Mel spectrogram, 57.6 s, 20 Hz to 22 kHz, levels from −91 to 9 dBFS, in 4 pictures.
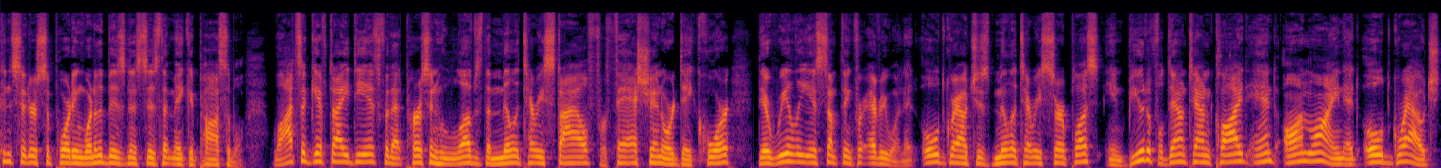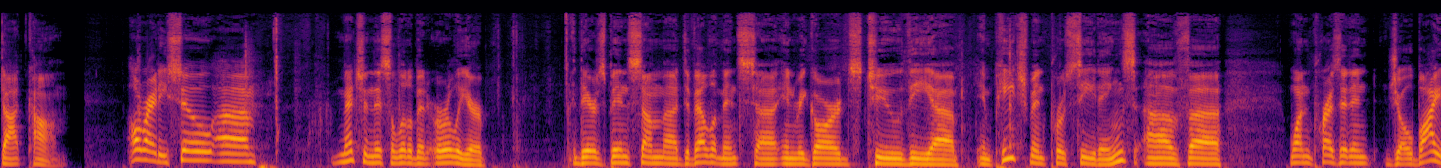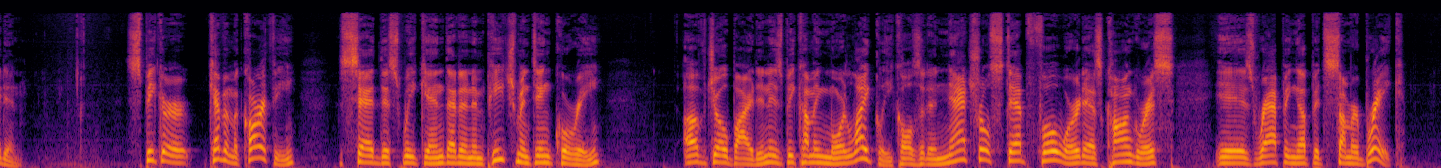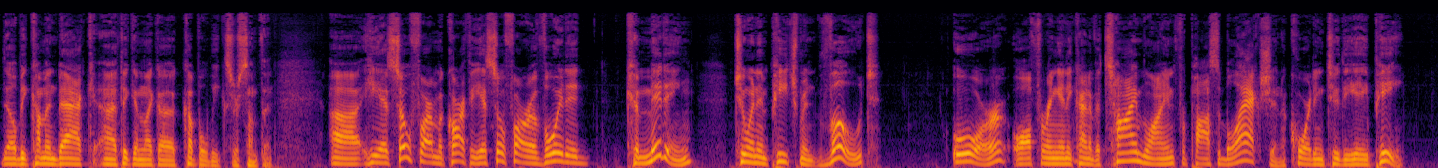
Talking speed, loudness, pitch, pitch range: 155 wpm, -15 LUFS, 145 Hz, 130-165 Hz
